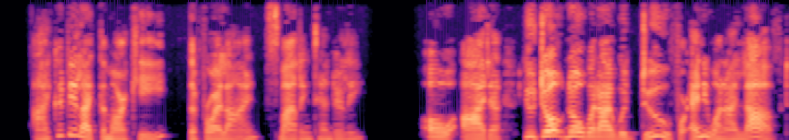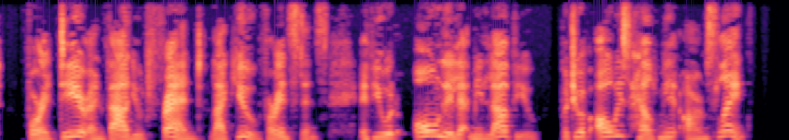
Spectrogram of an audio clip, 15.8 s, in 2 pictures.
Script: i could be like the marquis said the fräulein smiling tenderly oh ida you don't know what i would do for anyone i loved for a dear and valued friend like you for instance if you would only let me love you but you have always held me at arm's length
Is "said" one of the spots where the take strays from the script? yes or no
yes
